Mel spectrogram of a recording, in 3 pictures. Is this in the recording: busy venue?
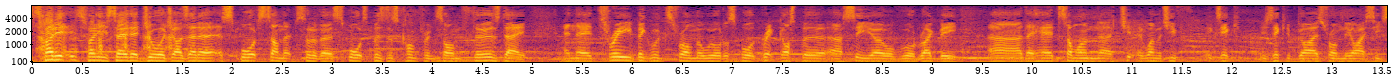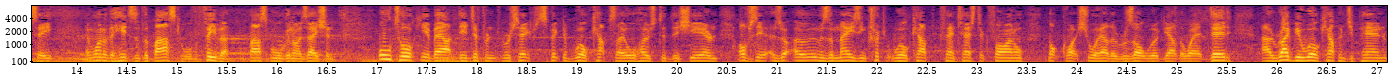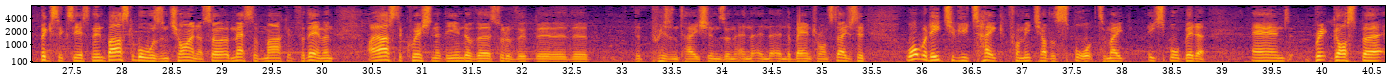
yes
